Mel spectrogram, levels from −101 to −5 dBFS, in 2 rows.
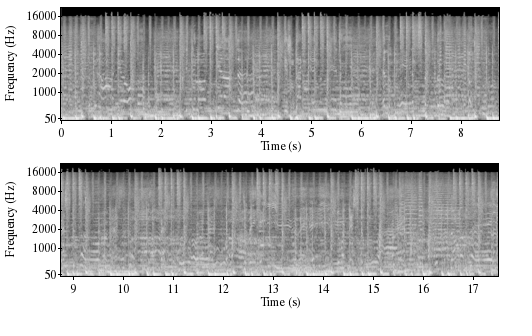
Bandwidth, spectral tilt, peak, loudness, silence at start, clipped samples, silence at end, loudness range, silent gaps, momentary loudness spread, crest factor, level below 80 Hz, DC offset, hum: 19 kHz; -3.5 dB/octave; -2 dBFS; -17 LUFS; 0 s; under 0.1%; 0 s; 1 LU; none; 2 LU; 14 dB; -22 dBFS; under 0.1%; none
